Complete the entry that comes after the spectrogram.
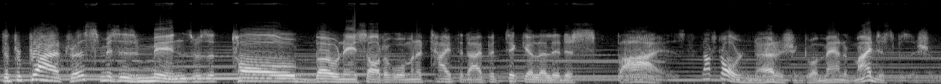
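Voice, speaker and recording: An actor playing a refined, coldly cynical doctor with a secret, fussy and sardonic, in an old-time radio drama. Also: male voice, mid-range voice, lively intonation, moderate pace, hardly any pauses, natural voice. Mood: smug, cold. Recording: muffled vintage radio recording with music.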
